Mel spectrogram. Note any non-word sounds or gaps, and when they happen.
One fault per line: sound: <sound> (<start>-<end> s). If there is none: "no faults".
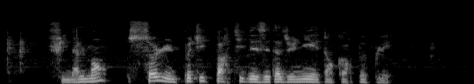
no faults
